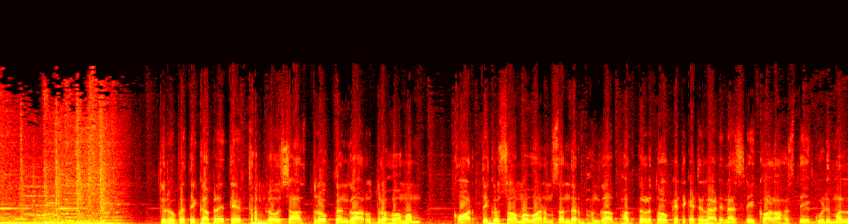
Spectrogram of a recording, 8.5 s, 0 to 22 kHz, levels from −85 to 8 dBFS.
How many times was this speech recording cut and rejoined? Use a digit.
1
